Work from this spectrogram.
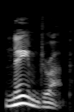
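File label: "namedrop", British English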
